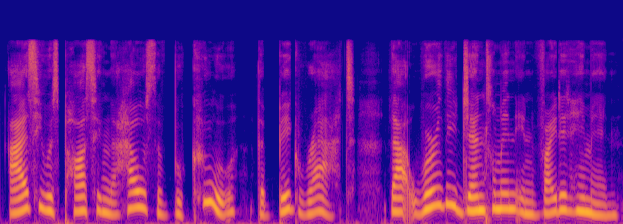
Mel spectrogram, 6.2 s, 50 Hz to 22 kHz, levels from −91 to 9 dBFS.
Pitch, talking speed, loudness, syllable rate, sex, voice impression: 215 Hz, 165 wpm, -17 LUFS, 4.6 syllables/s, female, feminine, adult-like, tensed, powerful, bright, clear, fluent, intellectual, friendly, elegant, lively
